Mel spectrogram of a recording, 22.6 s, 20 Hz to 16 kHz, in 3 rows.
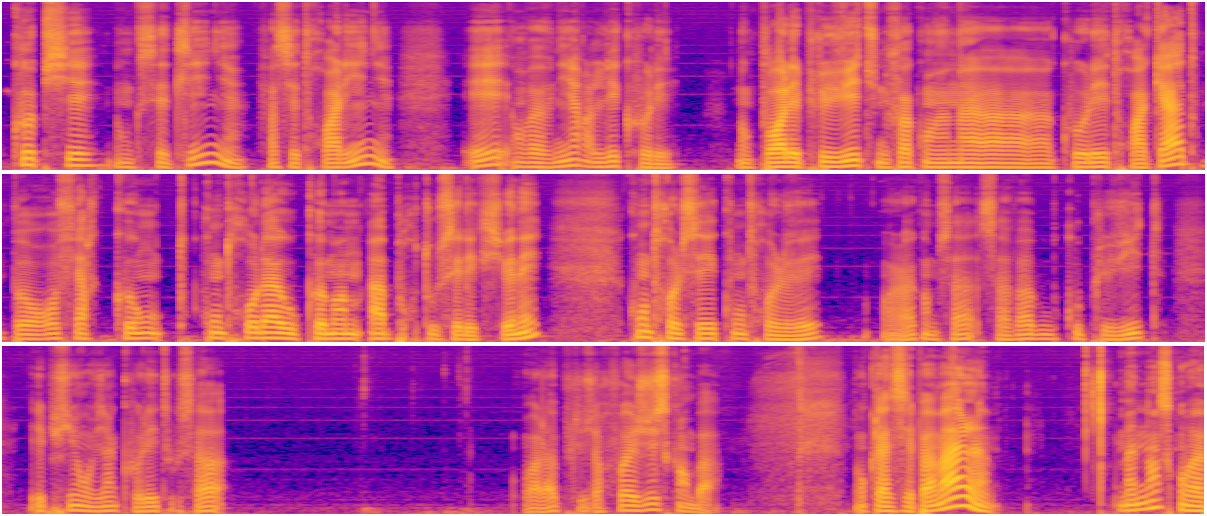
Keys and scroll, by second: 0.6 super+c, 2.7 super+v, 8.0 super+a, 11.5 super+c, 11.9 super+v, 17.8 super+v.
